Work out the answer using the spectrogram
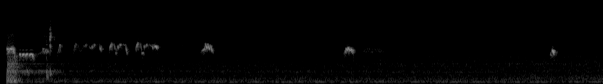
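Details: European bee-eater in a forest setting: a burst of rolling, trilled calls in the first second and a half, then single short purring notes spaced about two seconds apart, after a sharp knock at the start.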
